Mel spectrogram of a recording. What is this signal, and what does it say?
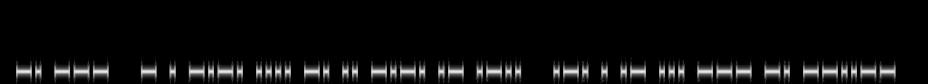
Morse code, heard as a keyed tone, about 25 wpm, 600 Hz. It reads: NO TECHNICAL REASON,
